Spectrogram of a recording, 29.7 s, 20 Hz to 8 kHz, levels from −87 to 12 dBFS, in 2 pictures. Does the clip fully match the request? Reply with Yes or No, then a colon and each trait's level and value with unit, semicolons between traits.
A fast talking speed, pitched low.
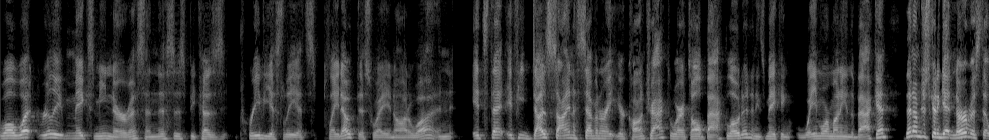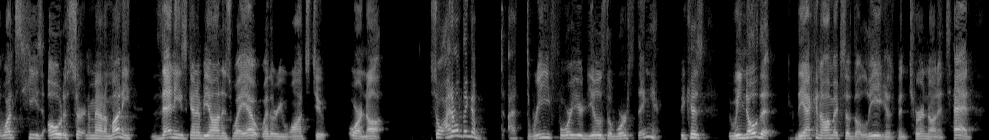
No: fast, 210 wpm; medium, 145 Hz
